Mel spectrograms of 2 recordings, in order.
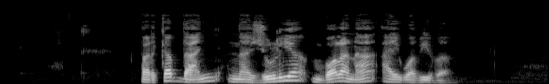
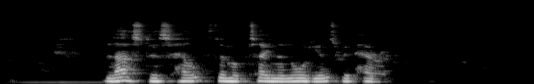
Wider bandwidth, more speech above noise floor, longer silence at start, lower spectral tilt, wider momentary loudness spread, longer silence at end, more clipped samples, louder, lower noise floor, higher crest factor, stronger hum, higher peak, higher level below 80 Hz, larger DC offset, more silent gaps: first, 11.5 kHz vs 7 kHz; second, 45 dB vs 58 dB; first, 1.4 s vs 1.05 s; second, -6 dB/octave vs -8 dB/octave; second, 7 LU vs 10 LU; second, 1 s vs 1.55 s; neither; about the same, -19 LUFS vs -20 LUFS; second, -64 dBFS vs -77 dBFS; about the same, 20 dB vs 16 dB; neither; first, -2 dBFS vs -6 dBFS; about the same, -58 dBFS vs -60 dBFS; neither; neither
